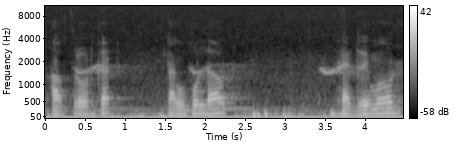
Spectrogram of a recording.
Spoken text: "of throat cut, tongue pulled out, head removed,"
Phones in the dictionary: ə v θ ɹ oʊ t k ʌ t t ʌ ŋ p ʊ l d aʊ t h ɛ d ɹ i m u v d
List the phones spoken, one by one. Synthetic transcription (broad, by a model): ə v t ɹ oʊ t k ʌ t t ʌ ŋ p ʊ n d aʊ t h ɛ d ɹ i m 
